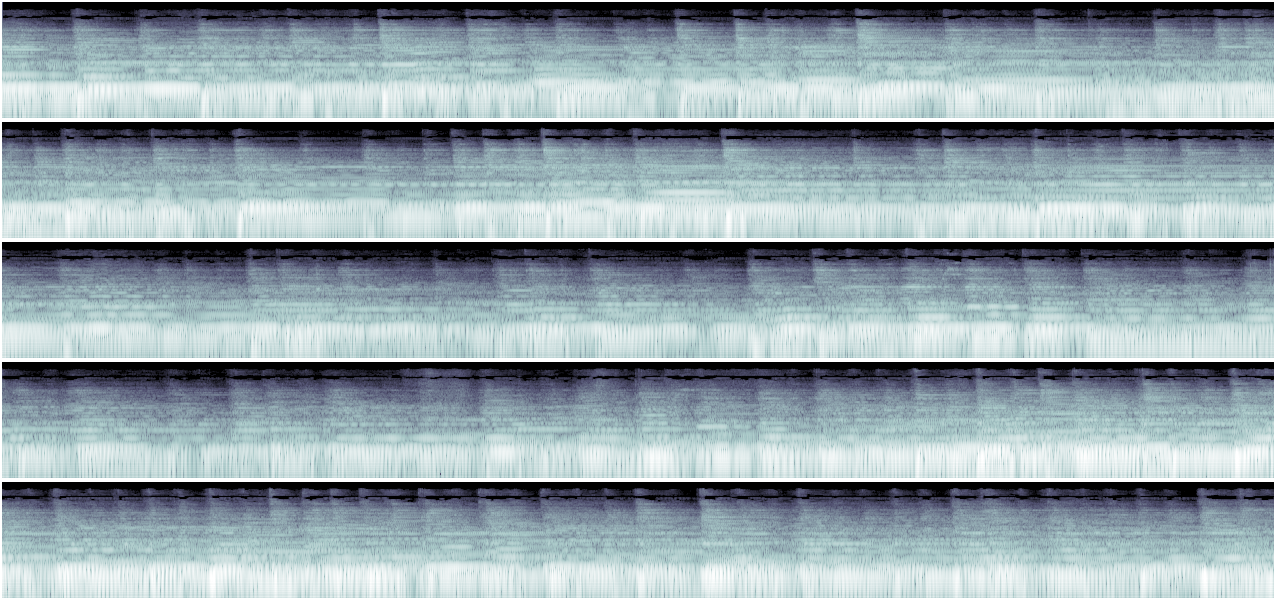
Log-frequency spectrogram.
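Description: Cello and classical guitar playing a piece together as a live duo, the guitar prominent over the cello's low sustained notes, growing somewhat louder in the last several seconds.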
